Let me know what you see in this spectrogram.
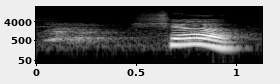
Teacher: ये मूर्धन्य सा है। षटकोण वाले सा को जब आप बोलते हैं तो इसका उच्चारण मूर्धा से होता है, श। तो आपकी जीभ जो है ना ऊपर की ओर जाती है, बिल्कुल आपको पता ही नहीं होता है कि ये जीभ कहाँ स्पर्श कर रही है।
